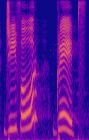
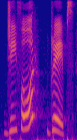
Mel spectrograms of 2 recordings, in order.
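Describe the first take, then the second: First: Said in the usual way. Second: G for grapes drawn out slowly, word by word; slow and clear. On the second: Shown as a demonstration. Teacher repeating G for grapes slowly for children. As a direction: spell out G for grapes slowly for the class.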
